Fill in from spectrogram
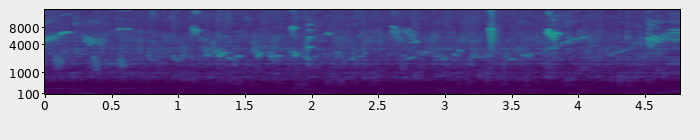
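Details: Male Scarlet-headed Flowerpecker singing loudly and continuously, used as a lure and to train songbirds: a dense run of high, thin chirps and short sweeping twitters, sharp accents near 1.4 and 3.8 seconds, with faint hiss behind.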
